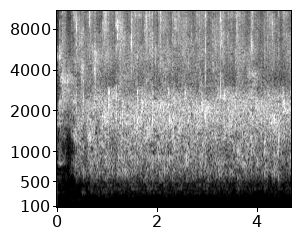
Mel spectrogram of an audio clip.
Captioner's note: audience applauding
